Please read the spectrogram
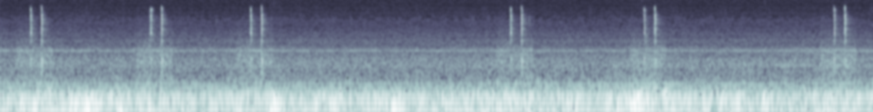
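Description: Faint computer mouse clicks over near-silent room tone: five times, each a quick pair of clicks, spaced about a second or more apart.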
